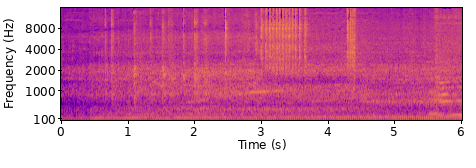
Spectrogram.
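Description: Lifted Toyota pickup's engine running at low revs as the truck crawls up a rock ledge, its pitch stepping up slightly about a second and a half in. A few sharp knocks and a short hiss about three seconds in.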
